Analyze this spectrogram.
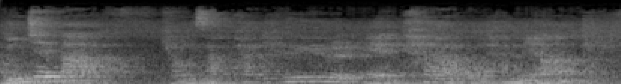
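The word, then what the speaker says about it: η: 자, 문제가 경사 효율을 에타라고 하면 요걸 그리스인데 에타라고 읽어 뭐처럼 생긴 놈 기호야? N처럼 읽지. 그래서 그리스로 이걸 에타라고 해.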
